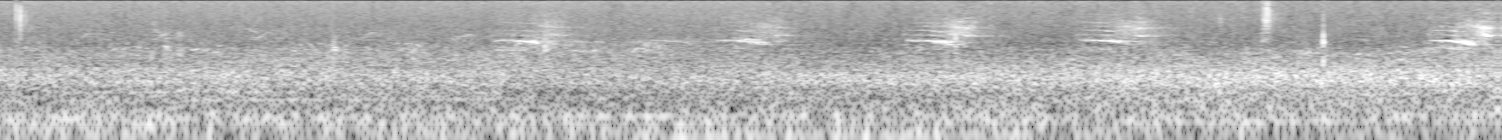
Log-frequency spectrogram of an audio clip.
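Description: A bird calling a short, hooked chirp over and over, about once a second from a couple of seconds in, over a steady outdoor hiss.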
